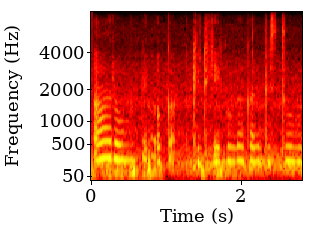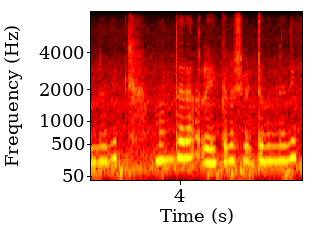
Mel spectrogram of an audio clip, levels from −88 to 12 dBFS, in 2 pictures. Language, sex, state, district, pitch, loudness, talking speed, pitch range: Telugu, female, Telangana, Mahabubabad, 235 Hz, -19 LUFS, 130 wpm, 230-255 Hz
